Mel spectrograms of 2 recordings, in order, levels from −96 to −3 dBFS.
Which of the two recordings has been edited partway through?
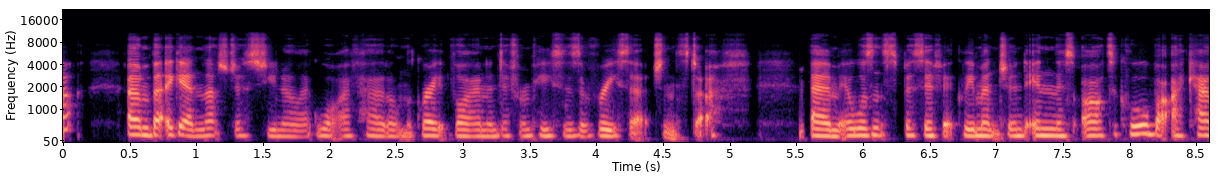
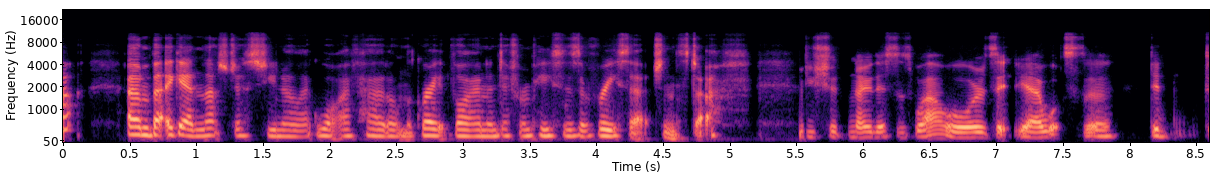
second; 2 cuts; at 5.6 s, 7.1 s

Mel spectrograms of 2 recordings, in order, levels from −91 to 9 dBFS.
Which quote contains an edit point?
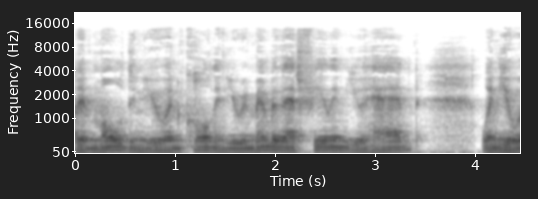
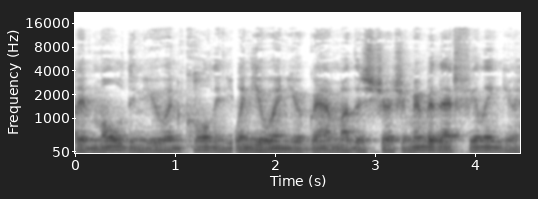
second; 1 cut; at 1.6 s

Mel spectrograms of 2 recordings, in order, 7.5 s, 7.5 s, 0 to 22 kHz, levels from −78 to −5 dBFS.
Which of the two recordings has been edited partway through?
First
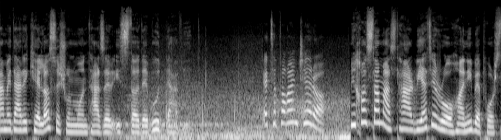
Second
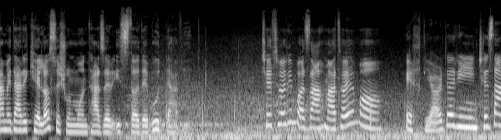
first; 2 cuts; at 3.9 s, 5.2 s

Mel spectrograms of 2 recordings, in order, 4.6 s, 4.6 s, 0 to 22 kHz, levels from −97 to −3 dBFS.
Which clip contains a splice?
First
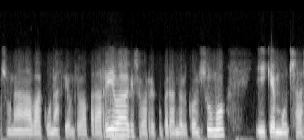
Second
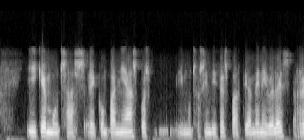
first; 1 cut; at 2.0 s

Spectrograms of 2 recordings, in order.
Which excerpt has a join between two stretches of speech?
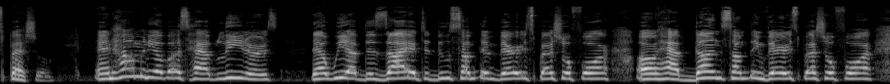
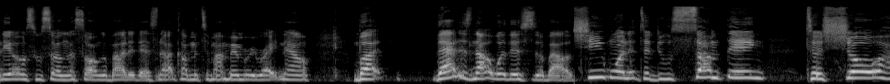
second; 1 cut; at 5.7 s

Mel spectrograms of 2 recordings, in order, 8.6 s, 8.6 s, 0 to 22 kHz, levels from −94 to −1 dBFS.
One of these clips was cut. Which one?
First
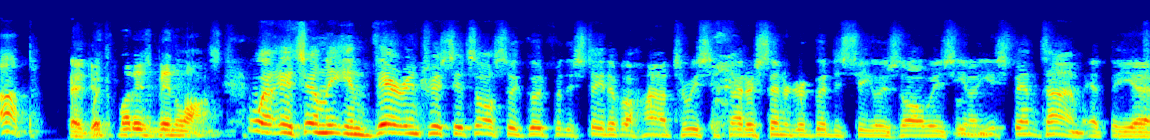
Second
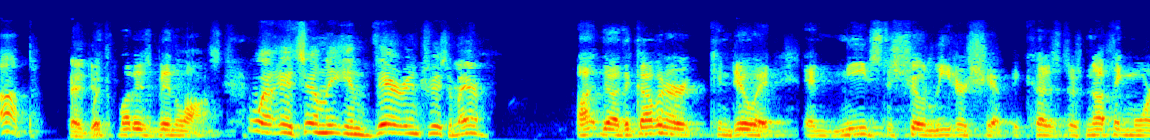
second; 2 cuts; at 3.3 s, 6.0 s

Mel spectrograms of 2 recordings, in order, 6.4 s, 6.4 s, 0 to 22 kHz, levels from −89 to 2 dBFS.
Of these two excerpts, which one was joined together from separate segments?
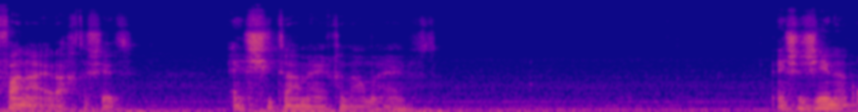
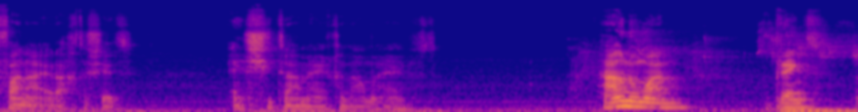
second; 1 cut; at 4.3 s

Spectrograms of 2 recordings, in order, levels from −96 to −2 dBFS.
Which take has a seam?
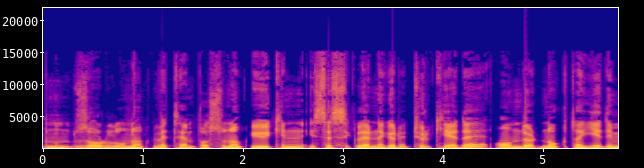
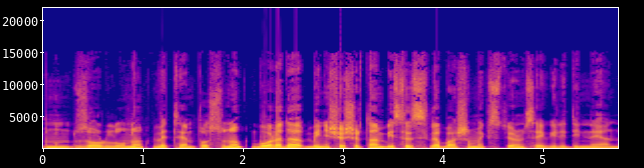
first; 1 cut; at 2.0 s

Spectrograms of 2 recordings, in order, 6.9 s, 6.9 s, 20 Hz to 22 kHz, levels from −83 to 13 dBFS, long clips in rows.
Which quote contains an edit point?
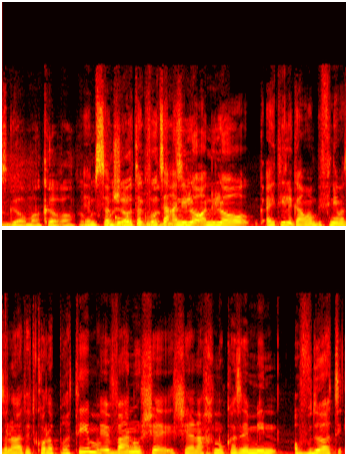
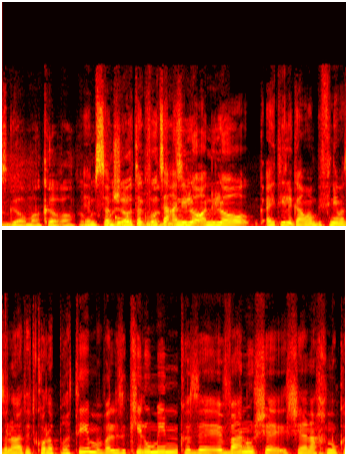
first; 1 cut; at 4.4 s

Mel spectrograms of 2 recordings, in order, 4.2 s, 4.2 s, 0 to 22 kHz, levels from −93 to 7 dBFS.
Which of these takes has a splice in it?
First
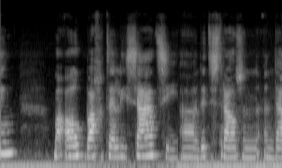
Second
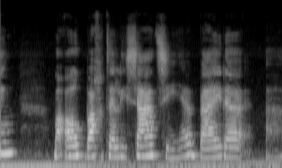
first; 1 cut; at 2.7 s

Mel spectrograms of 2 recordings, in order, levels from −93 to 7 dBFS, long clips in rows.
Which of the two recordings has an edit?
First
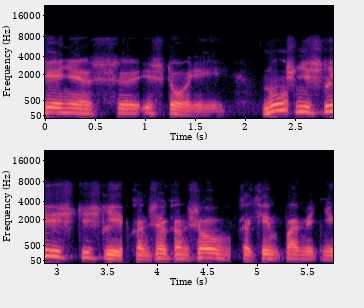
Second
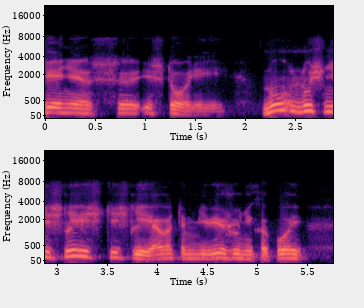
first; 3 cuts; at 2.4 s, 3.6 s, 4.7 s

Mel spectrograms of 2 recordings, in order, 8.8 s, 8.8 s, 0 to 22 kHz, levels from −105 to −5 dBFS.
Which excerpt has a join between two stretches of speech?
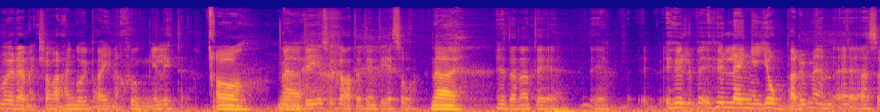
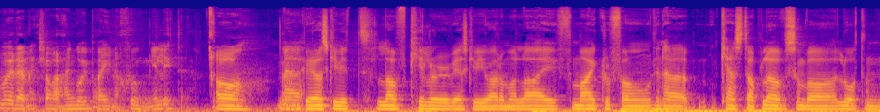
second; 2 cuts; at 3.0 s, 6.5 s

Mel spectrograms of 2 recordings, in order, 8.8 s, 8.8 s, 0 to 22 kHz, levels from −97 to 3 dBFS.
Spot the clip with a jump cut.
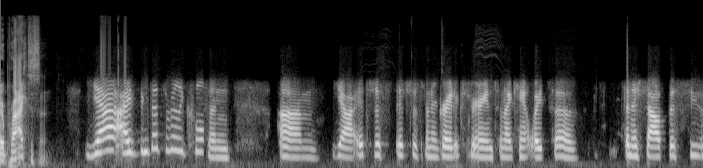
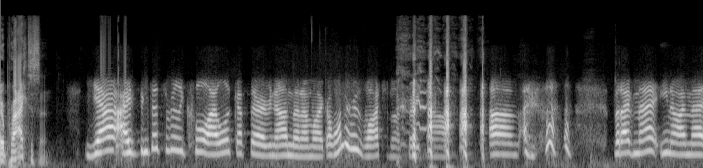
first; 1 cut; at 2.5 s

